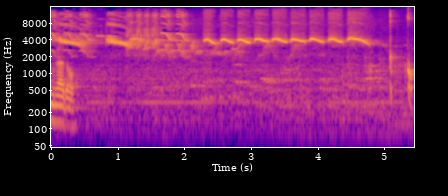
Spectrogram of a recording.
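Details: Chinese hwamei, a caged white-winged, white-tailed bird described as a high singer with good fighting spirit. After a jumbled opening it gives a steady string of about ten bright, repeated whistled notes, each dipping slightly, with brief pauses.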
